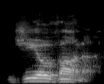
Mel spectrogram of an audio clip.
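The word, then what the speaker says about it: Geovanna: Could you please pronounce her name for me? Because I always get it wrong. Giovanna.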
